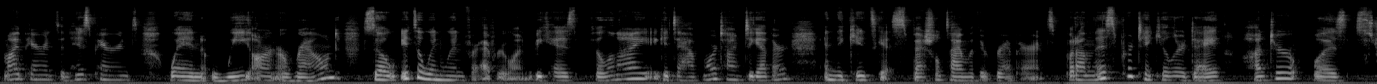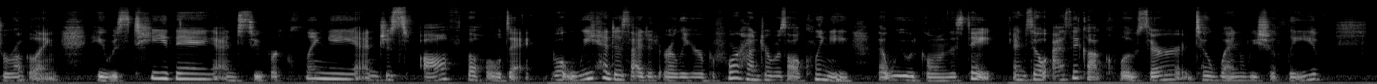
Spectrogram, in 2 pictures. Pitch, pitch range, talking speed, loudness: 200 Hz, 180-245 Hz, 180 wpm, -33 LUFS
